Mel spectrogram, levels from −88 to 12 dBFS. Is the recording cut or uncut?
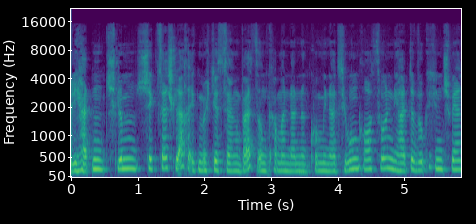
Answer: cut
